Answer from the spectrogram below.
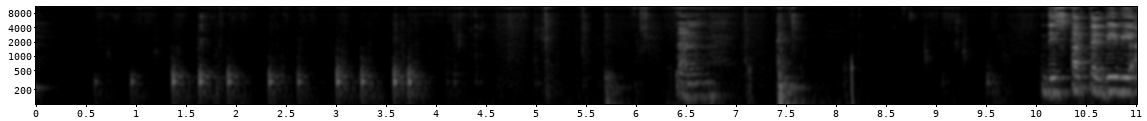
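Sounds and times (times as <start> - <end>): writing scratches and taps: 0.5 - 4.5.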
